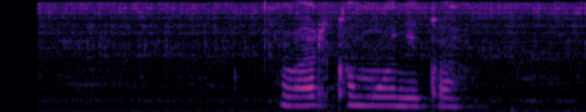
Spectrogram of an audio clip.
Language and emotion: Russian, neutral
